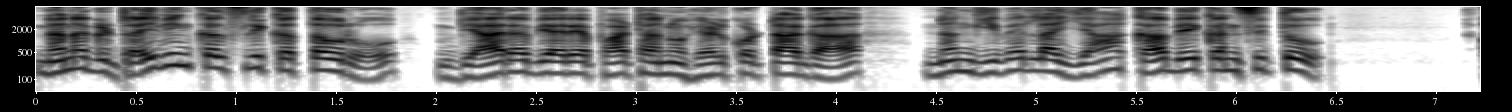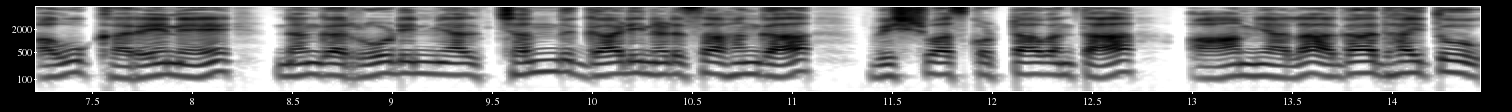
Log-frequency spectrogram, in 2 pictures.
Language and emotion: Kannada, surprised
